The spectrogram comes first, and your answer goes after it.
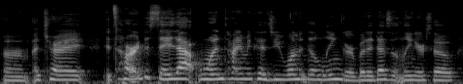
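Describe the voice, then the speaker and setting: Creaky-voiced woman chatting through a phonics lesson. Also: fairly high pitch, steady tone, fairly quick, a bit bright. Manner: chatty and rambling, demonstrating letter sounds. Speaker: homeschool teacher. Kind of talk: casual phonics tutorial. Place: at home.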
